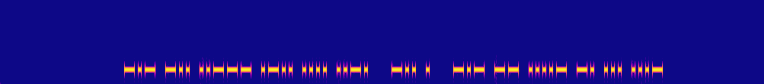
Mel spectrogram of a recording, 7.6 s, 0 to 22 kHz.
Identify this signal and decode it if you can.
Morse code, heard as a keyed tone, about 36 wpm, 700 Hz. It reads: KD2LHF DE KM4NSV
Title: USA Callsign DE Callsign - 6 Characters - 35wpm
